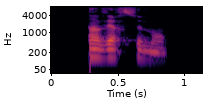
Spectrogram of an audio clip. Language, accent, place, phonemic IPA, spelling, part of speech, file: French, France, Lyon, /ɛ̃.vɛʁ.sə.mɑ̃/, inversement, adverb, LL-Q150 (fra)-inversement.wav
- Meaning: inversely, conversely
